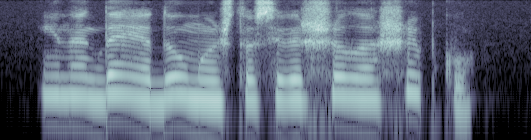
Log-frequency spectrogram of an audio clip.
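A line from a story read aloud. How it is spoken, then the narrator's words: Sad, smiling. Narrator (Russian): грустно улыбается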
